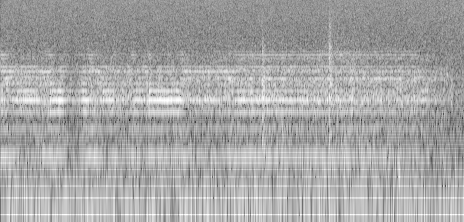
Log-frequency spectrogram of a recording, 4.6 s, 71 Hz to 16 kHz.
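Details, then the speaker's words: Philco Model 42-322 tube radio: a steady hum with thin buzzy tones over a hiss floor and odd crackles. The cause of the buzzing is unknown; a capacitor is suspected. "tuning way up to the other end where I think there's a much louder Buzz hey what happened to all the weirdness"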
